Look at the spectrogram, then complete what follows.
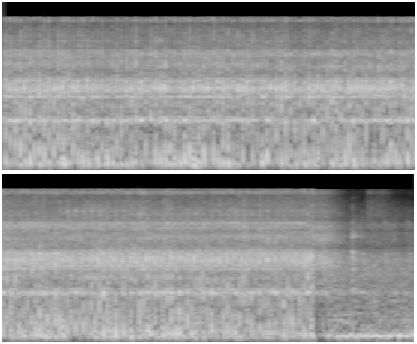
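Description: Impact wrench hammering steadily on the top nut of a coil-spring strut, driving the strut mount onto the shock absorber's piston rod during reassembly. It runs as one continuous rapid rattle and cuts off about five seconds in.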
